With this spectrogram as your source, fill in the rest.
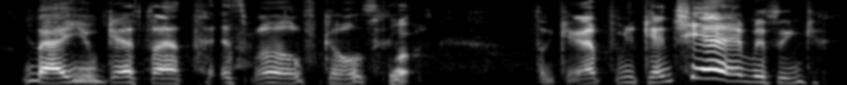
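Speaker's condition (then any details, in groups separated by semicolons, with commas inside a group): Multiple sclerosis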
